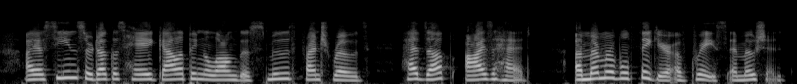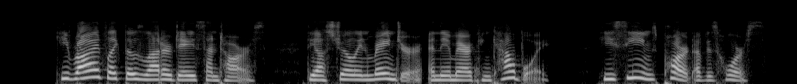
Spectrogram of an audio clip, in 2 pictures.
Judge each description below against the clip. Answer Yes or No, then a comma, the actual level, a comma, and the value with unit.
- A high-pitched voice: Yes, high, 230 Hz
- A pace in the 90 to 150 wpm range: No, average, 160 wpm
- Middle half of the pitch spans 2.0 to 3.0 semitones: No, average, 3.6 semitones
